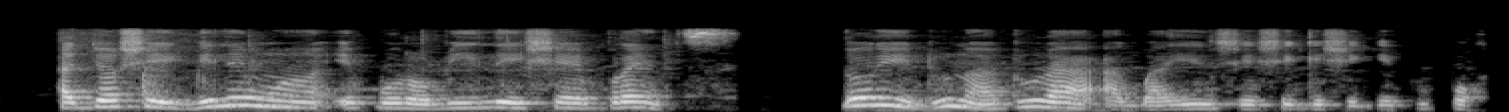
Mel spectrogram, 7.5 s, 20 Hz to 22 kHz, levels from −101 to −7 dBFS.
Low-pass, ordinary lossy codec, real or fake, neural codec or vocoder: none; none; real; none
